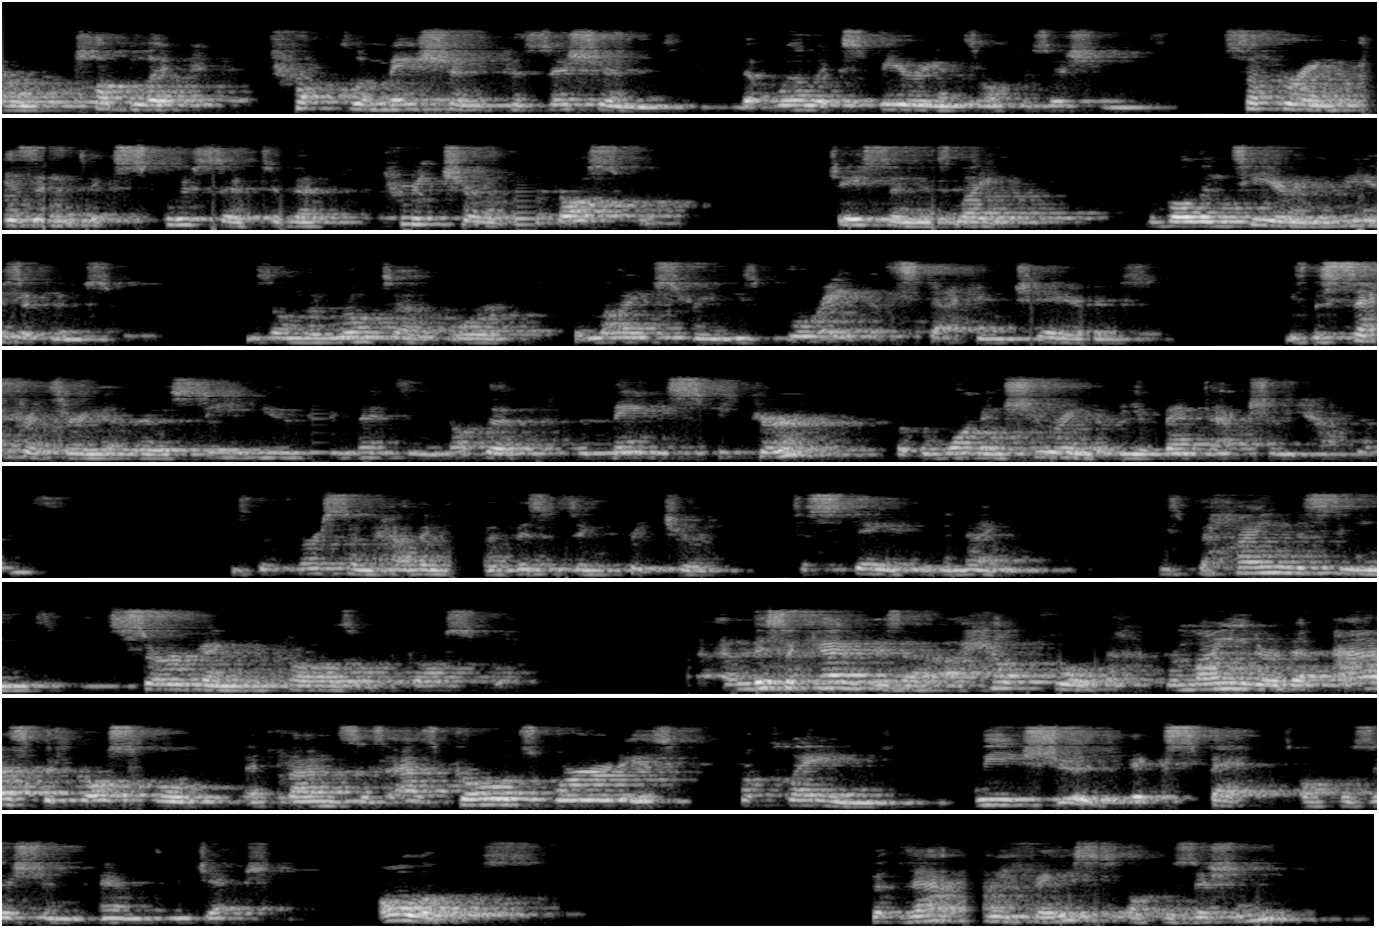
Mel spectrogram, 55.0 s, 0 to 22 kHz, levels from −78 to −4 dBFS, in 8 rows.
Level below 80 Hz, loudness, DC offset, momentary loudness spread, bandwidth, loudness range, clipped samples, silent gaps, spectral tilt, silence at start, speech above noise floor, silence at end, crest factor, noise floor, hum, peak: -70 dBFS; -25 LUFS; under 0.1%; 13 LU; 8.6 kHz; 6 LU; under 0.1%; none; -3.5 dB/octave; 0 s; over 65 dB; 0.2 s; 20 dB; under -90 dBFS; none; -6 dBFS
